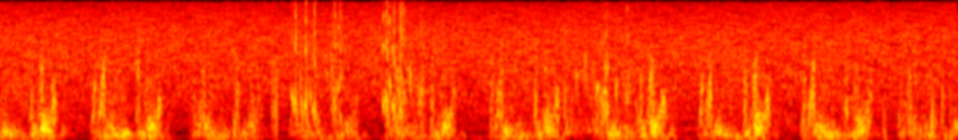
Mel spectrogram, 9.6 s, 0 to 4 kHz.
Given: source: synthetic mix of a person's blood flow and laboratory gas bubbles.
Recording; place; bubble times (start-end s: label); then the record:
Doppler ultrasound of blood flow; precordium
2.90-3.46 s: bubbles
3.81-4.30 s: bubbles
5.62-6.12 s: bubbles
6.14-6.19 s: bubbles
6.25-6.42 s: bubbles
From the record:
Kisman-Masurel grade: 221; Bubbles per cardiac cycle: several, 3 to 8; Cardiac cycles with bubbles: 10 to 50%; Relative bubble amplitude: barely perceptible (0.100 to 0.250); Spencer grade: 2 (many but less than half of the cardiac periods contain bubble signals, singularly or in groups); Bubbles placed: only in the low amplitude regions of the cardiac cycle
